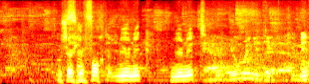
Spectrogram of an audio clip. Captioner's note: speaking foreign language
